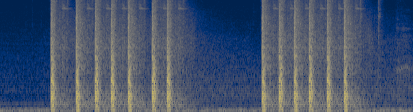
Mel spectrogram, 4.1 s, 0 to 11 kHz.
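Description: Spar-17 rifle in the Arma 3 video game firing two loud, close bursts of rapid shots, six or seven cracks each with short echoing tails, separated by a brief pause.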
